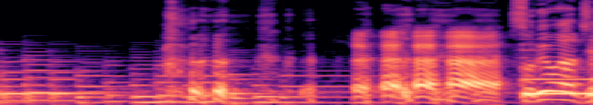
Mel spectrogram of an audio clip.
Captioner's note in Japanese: 笑い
